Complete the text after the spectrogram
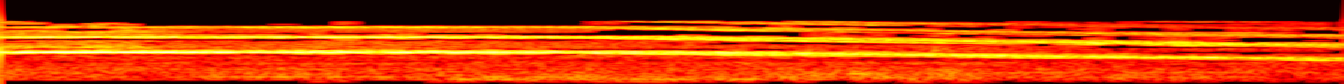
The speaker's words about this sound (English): Wow, there's a lot of action going on out there tonight with the sirens, Saturday night, I guess.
